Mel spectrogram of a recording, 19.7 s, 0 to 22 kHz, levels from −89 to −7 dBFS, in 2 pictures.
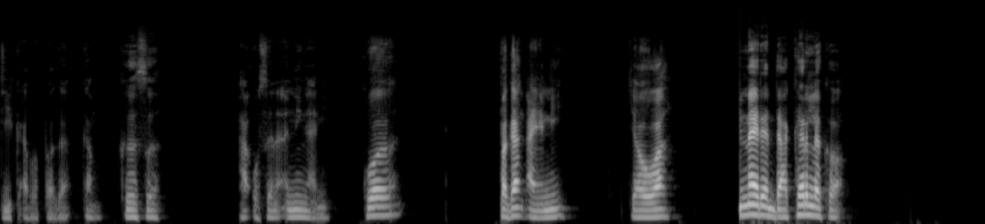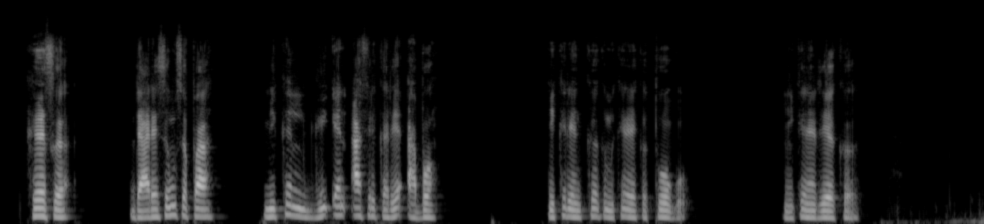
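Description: Dull, gritty treble from 3.69 to 6.90 s, 10.33 to 14.00 s and 16.64 s to the end: a Bluetooth SBC bit pool drop, which points to roughly 31 falling to 13.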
